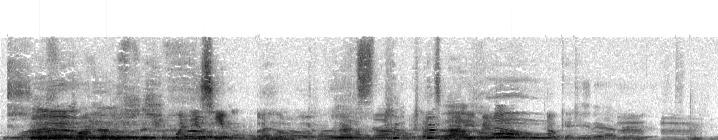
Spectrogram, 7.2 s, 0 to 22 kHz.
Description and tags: Boo 2 disgusted
Small audience booing and being disgusted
